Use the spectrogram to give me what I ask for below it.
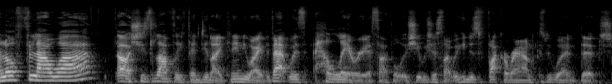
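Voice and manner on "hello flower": put-on Newcastle Tyneside Geordie accent. Speaker retries a quoted woman's accent after a wrong attempt, Newcastle accent.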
